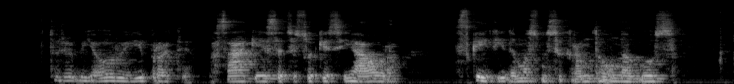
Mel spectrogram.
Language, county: Lithuanian, Tauragė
